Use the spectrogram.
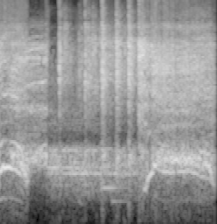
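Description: A person screams loudly and continuously, wavering in pitch, in a horror-style take on Plants vs Zombies, with short percussive hits breaking through the scream.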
